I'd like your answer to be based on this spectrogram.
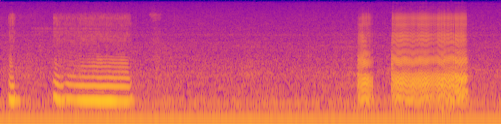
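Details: Cat snoring, owner wonders if it is dreaming: loud vibrating snores, two drawn-out breaths each preceded by a brief snort, over steady background hum.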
